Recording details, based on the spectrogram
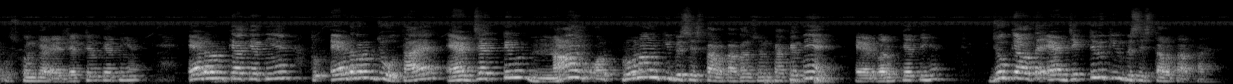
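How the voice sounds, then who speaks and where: A woman's voice: medium pitch, a little mellow. A woman teaching English grammar in an online lesson, asking questions and answering them herself and repeating key words. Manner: addresses students as "guys". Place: indoor room with a power cut. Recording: echoey room.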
